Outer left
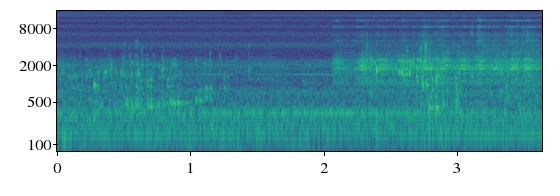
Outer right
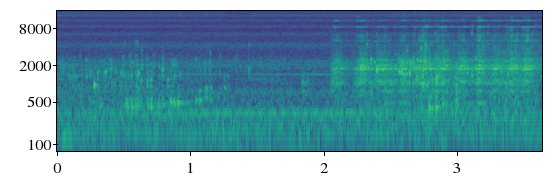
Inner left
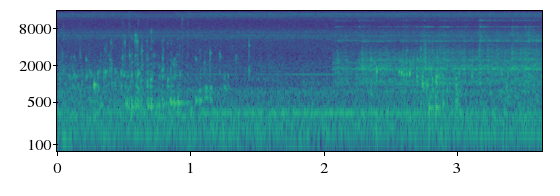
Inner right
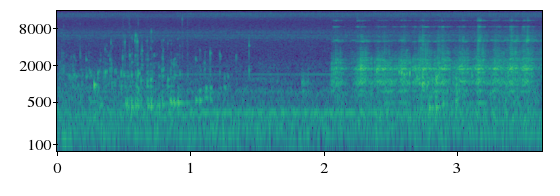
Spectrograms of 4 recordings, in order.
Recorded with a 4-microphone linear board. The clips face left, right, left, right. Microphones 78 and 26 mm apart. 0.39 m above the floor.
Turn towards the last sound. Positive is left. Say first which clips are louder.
# outer right 3 dB, inner right 9 dB
turn(degrees=-70)  # may be behind; listen again after turning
